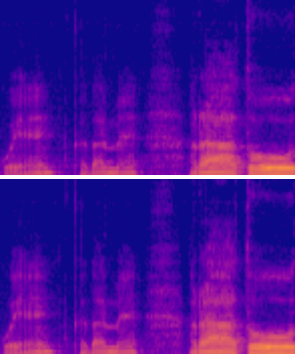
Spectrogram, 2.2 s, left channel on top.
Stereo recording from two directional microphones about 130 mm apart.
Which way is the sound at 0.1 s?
40° right (ahead or behind).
